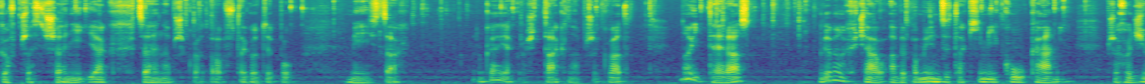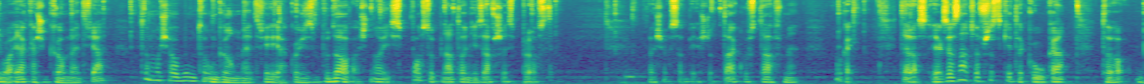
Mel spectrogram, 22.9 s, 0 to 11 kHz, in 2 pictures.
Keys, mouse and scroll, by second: 0.3 shift+d, 0.7 click, 1.1 middle click, 1.9 shift+d, 2.9 click, 3.2 middle click, 4.3 r, 5.1 click, 5.2 shift+d, 5.8 click, 6.9 click, 7.9 shift+middle click, 9.2 shift+d, 9.8 click, 10.4 r, 10.5 click, 10.7 middle click, 12.3 middle click, 12.9 shift+middle click, 13.5 middle click, 14.3 shift+d, 15.1 click, 15.1 r, 15.9 click, 16.2 middle click, 16.9 middle click, 17.6 r, 18.5 click, 18.8 middle click, 19.9 shift+middle click, 20.8 a, 21.1 a.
